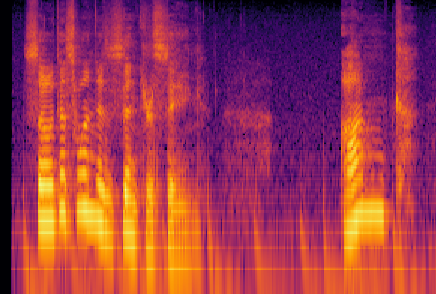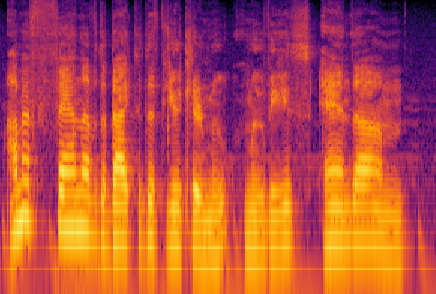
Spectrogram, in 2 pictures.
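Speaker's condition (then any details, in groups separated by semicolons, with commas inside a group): No condition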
